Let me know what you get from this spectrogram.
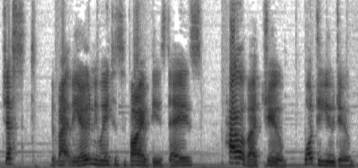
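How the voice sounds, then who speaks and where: A woman's voice: low-pitched, animated, normal speed, bright, forceful tone, voice pushed down, low-quality recording. A woman voicing an easygoing, friendly, teasing working man in a visual novel, with a laid-back manner. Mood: amused, blunt. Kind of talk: visual novel character reading. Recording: music behind the voice.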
